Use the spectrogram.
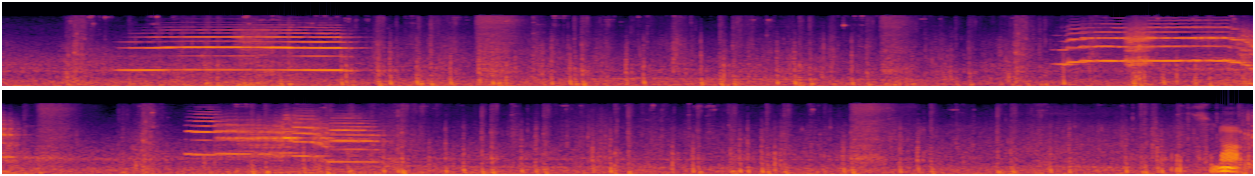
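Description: A horse in Dragon Age Inquisition clip-clops steadily while being ridden, its hoofbeats running throughout under a few brief tonal calls.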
